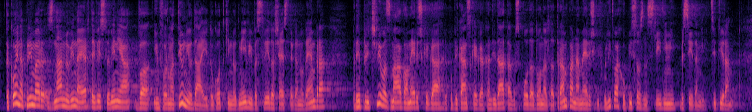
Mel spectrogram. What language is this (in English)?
Slovenian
